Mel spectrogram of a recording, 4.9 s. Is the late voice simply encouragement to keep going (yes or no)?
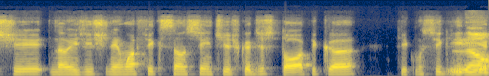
yes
